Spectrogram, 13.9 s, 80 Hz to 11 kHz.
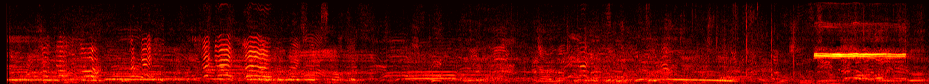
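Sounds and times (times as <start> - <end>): crowd shouting and cheering: 0.1 - 13.9.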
